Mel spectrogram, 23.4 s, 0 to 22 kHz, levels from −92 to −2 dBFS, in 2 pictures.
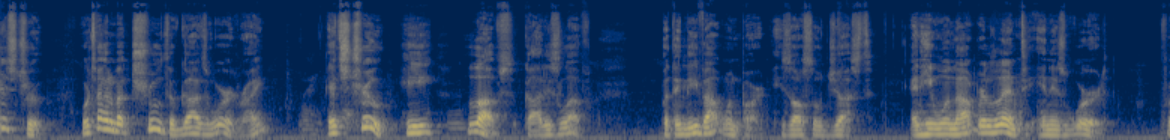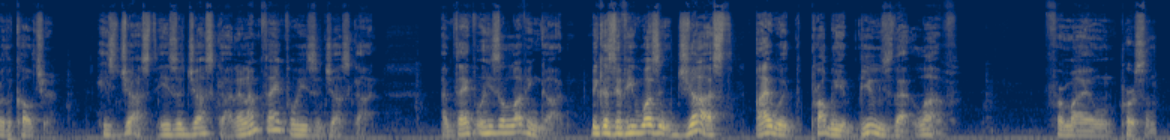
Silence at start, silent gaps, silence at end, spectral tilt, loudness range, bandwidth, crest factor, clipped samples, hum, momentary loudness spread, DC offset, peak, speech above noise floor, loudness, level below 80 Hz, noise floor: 0 s; none; 0.15 s; -5.5 dB/octave; 6 LU; over 20 kHz; 20 dB; under 0.1%; none; 14 LU; under 0.1%; -14 dBFS; 28 dB; -35 LUFS; -60 dBFS; -62 dBFS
